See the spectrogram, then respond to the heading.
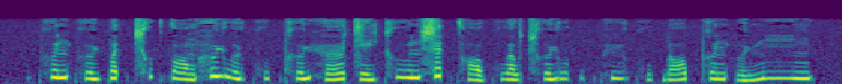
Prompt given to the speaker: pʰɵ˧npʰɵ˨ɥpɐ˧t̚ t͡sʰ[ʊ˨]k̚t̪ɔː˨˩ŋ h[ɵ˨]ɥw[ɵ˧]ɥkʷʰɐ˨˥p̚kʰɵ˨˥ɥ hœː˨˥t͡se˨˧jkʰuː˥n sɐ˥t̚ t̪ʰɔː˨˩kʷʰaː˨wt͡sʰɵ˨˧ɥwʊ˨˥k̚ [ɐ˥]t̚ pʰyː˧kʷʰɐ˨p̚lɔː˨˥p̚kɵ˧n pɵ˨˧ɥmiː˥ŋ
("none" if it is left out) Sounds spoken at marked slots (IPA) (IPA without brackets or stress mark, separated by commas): ʊ˧, ɵ˥, ɵ˨, ɐ˥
